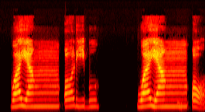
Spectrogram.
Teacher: Ikhfa yang nun sukun ketemu qof ya di ayat ke9 itu kan tebal ya.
